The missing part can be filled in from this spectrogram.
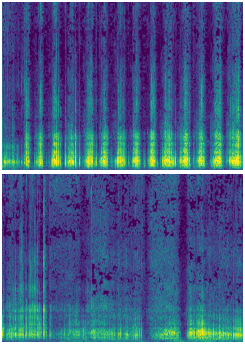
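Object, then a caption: Long cardboard box. Long nails scratch and tap along the top surface of a long green cardboard box. A quick, rhythmic run of dry scraping strokes gives way to a steadier continuous scratching, with a brief pause before a final stretch. The tone is papery and mid-range, with short, dry strokes that leave no ring.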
